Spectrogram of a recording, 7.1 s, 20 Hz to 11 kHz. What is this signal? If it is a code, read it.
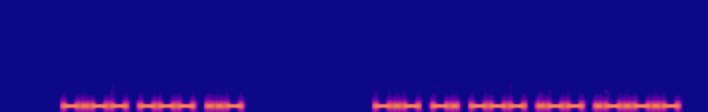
Morse code, heard as a keyed tone, about 25 wpm, 700 Hz. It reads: YOU KNOW.
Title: 4x Word-Spacing - Sentences from Top 100 Words - 25wpm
